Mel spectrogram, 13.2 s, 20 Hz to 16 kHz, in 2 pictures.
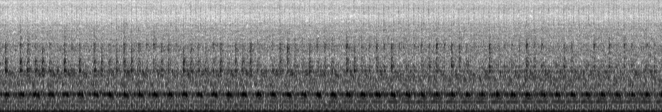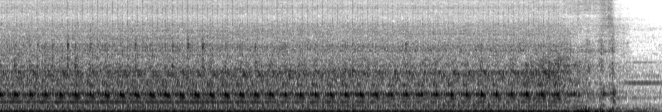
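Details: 2016 Lexus GS350 at 54,000 miles, at idle in park after shifting from reverse: a steady light ticking about three times a second over a smooth engine; source unconfirmed, owner suspects the vacuum pump.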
